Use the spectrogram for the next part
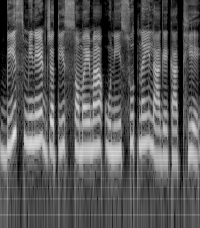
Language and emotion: Nepali, neutral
